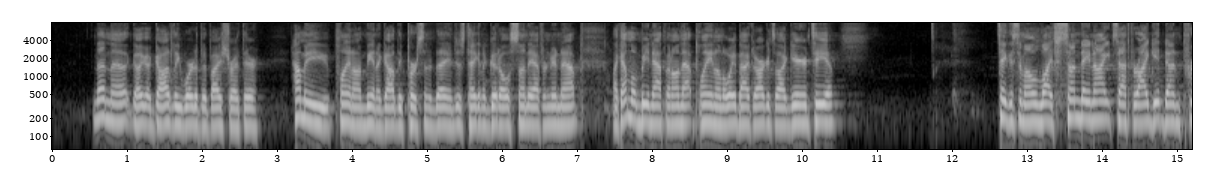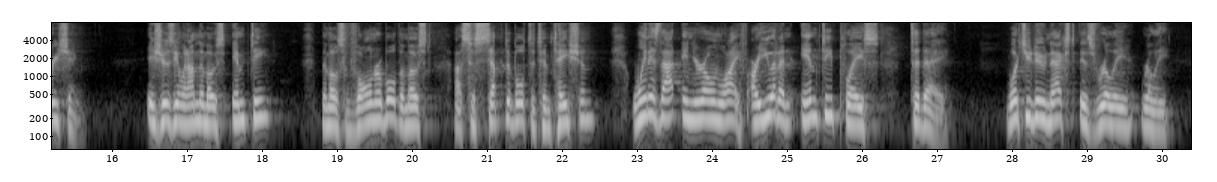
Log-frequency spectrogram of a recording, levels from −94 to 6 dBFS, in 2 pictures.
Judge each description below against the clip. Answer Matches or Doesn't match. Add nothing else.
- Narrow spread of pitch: Doesn't match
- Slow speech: Doesn't match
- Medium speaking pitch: Matches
